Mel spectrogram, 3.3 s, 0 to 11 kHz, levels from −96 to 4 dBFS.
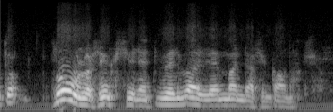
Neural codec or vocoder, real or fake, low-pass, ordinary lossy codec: none; real; none; none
